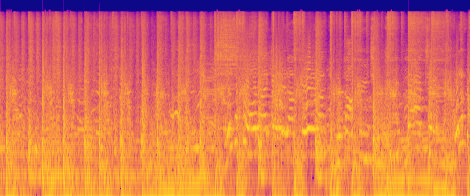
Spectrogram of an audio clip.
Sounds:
speech
music

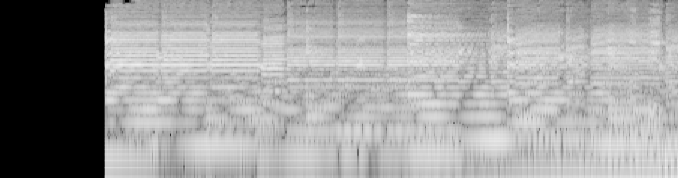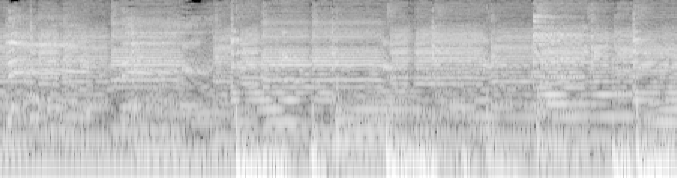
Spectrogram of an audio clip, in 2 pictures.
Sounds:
theme music
music

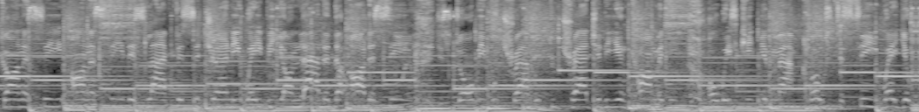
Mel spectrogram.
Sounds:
music

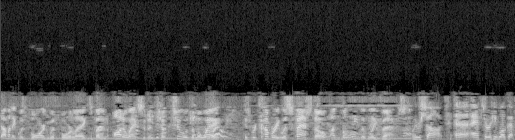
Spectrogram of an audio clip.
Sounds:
speech

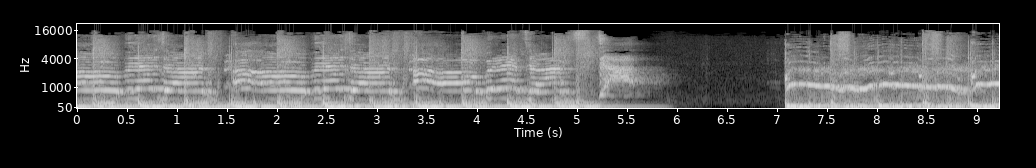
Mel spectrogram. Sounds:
music

